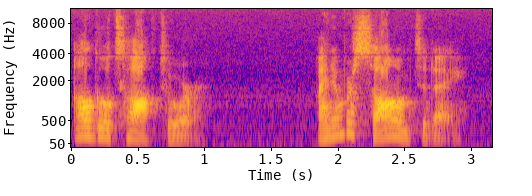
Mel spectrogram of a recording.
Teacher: the h- is just dropped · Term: weak forms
